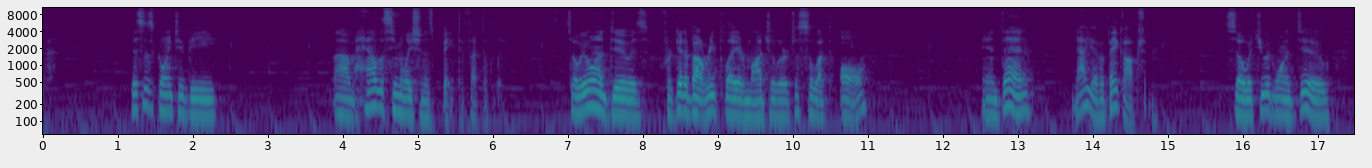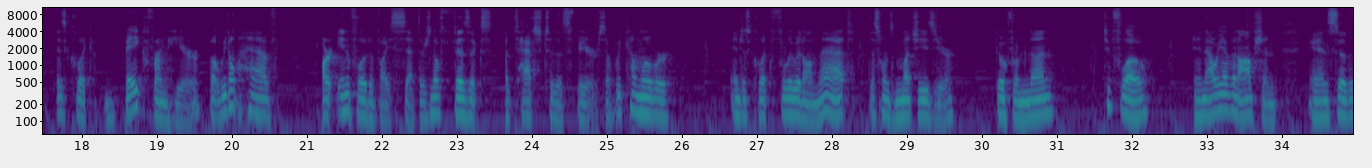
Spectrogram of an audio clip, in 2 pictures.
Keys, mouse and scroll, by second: 6.1-10.2 drag, 12.2-15.5 scroll down 1, 20.1 right click, 24.2-27.2 right drag, 24.2 g, 27.2 click, 29.8-31.5 drag, 32.9-34.9 drag.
